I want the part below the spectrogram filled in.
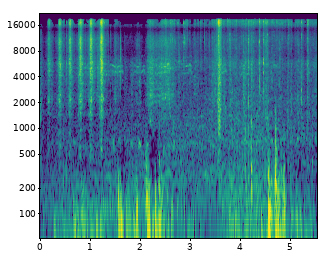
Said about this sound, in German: Die Tauben stürzen sich sofort auf die Körnermischung. Nach der Arbeit, wenn ich etwas Zeit habe, dann komme ich hierher, dann lasse ich die Tauben fliegen und füttere sie.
